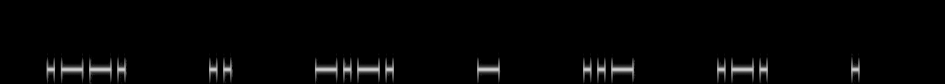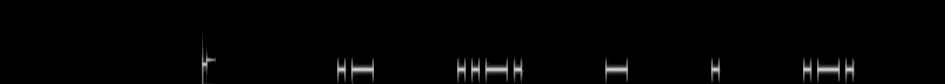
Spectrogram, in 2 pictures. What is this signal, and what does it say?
Morse code, heard as a keyed tone, about 17 wpm, spaced as for 8 wpm, 700 Hz. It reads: PICTURE AFTER
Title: 4x Character Spacing - Top 200 Words - 17wpm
